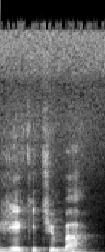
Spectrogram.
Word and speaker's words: Jequitibá: Vocês vão vir aqui no exercício 1, tem a palavra Jequitibá. A última sílaba é a tônica. Então, vocês vão copiar essa palavra aqui no balde vermelho. Então, a primeira palavra aqui vai ser Jequitibá, porque a sílaba mais forte é a última.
